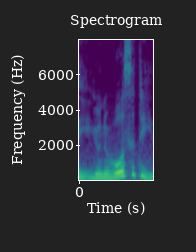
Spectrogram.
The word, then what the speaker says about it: university: You can see university, though starts with U, that's a vowel, but the pronunciation comes as Y.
